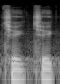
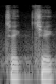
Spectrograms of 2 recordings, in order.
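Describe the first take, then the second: The two takes are said the same way.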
